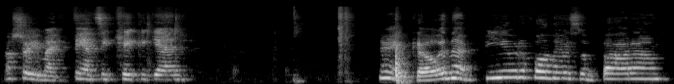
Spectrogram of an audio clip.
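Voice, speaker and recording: A woman's voice: high voice, measured pace. A woman chatting casually as a livestream host while busy in a home kitchen, rambling informally as she answers viewers. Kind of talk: casual live chat while baking. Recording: echoey room with clear background noise.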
